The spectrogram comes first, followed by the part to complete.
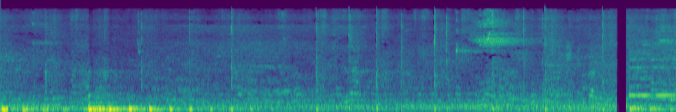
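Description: Players and onlookers talking, with a basketball bouncing now and then on a concrete court. The sound drops out briefly near the end.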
